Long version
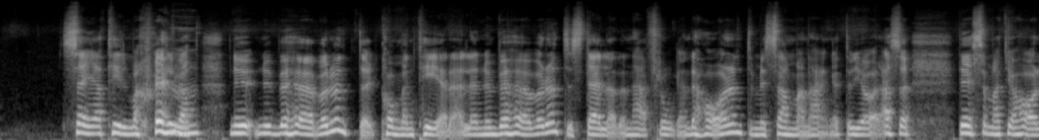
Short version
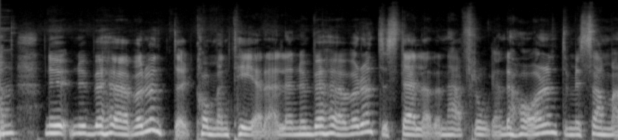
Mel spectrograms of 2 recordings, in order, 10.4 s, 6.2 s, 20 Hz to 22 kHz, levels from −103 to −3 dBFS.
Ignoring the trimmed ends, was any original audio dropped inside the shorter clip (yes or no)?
no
